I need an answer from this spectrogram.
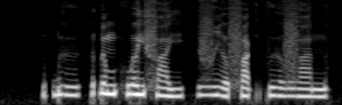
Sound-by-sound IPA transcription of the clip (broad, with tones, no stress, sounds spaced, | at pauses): ɓ ɨ̤˨˩ | ɗ ə˧ m h w ə˧ j f a̤˨˩ j | v i˧˩ ə̯ f a˨˩ k̚ t̪ ɨ̤˨˩ ə̯ v a̤˨˩ n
